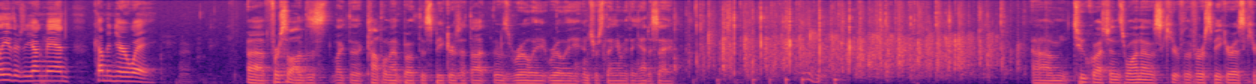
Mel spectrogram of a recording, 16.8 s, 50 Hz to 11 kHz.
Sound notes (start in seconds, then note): 8.9 applause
